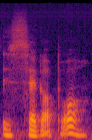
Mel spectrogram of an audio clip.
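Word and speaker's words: Segapo (σ'αγαπώ): Also important for people who are maybe dating a Greek or whatever is segapo. – Oh, segapo. – Am I? Did I mispronounce it? – No, you said it right.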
